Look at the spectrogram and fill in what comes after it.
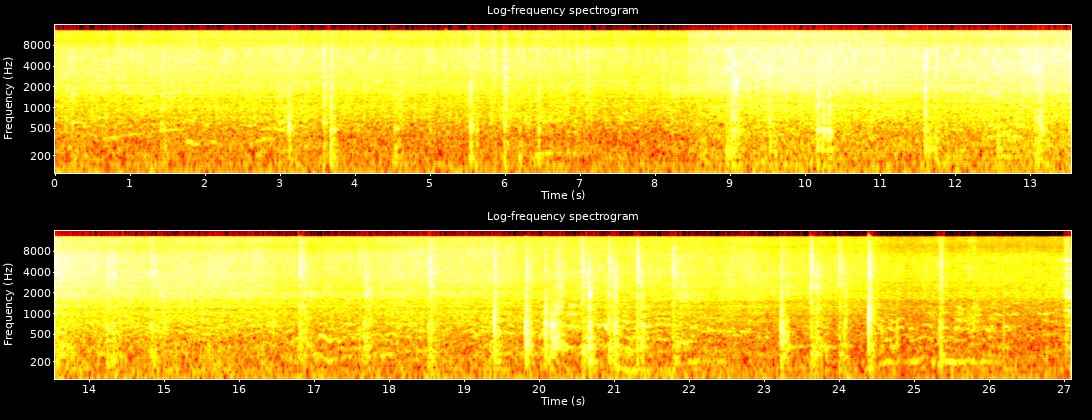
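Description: Chicken heads sizzling as they fry in oil in a wok, growing louder about a third of the way in. A utensil stirring them clacks and scrapes against the pan, with quick knocks in the second half.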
